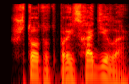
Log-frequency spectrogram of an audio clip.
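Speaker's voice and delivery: ordinary delivery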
